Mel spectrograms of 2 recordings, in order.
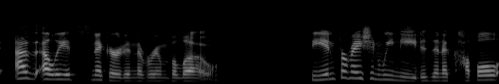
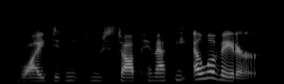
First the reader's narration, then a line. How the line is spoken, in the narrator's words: Elliot mumbled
